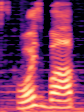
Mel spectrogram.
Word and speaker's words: SQWOZ BAB: Все потому, что вот этот набор непонятных букв S, Q, W, O, Z, B, A, B читается как сквозь баб.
